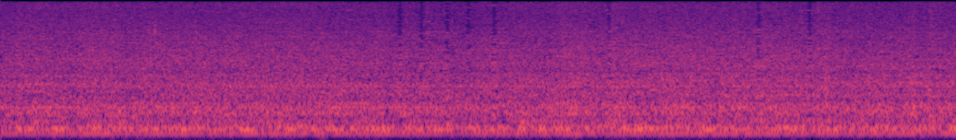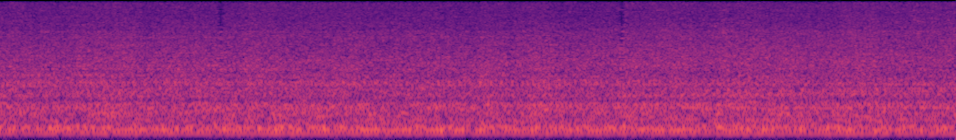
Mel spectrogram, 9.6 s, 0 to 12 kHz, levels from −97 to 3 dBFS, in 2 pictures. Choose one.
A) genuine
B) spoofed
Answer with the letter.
A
